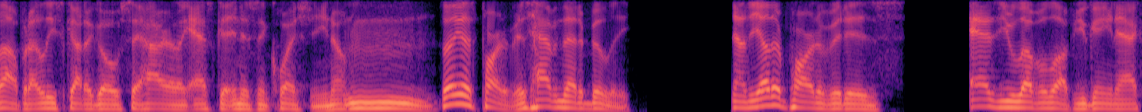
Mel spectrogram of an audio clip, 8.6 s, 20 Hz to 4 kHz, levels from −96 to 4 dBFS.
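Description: A speech recording with two faults. Likely discontinuous transmission swapped the real background for comfort noise from 4.86 to 5.5 s, giving a steady, featureless hiss about 1 dB different in level. A likely network dropout then lost about 340 ms from 6.94 to 7.30 s; the receiver briefly stretched the last sound before near-silence, and the speech resumes with that part missing. Throughout, nothing sounds above 4 kHz, which fits a G.711 call codec.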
